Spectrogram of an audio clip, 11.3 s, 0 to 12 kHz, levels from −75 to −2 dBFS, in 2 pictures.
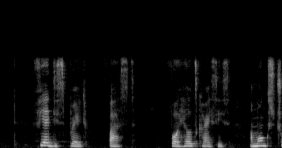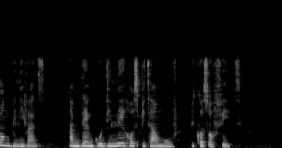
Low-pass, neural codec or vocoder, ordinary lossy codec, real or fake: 7.2 kHz; none; none; real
